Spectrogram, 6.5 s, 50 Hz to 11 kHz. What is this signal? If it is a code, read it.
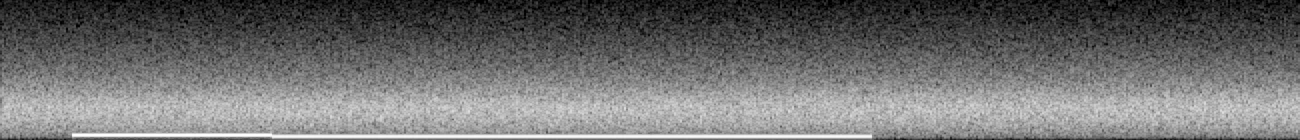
Two-tone page, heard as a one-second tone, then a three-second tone, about 470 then 370 Hz, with radio hiss and a squelch burst at the end.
